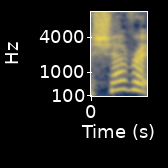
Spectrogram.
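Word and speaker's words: chèvre: interesting yeah is that how you say it chevra I've always said it chev well I did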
